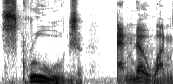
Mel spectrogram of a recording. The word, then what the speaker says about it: Scrooge: more generous than Mr Marley except for Mr scrudge Scrooge Madam it is pronounced Scrooge and no one says that well I'm sure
